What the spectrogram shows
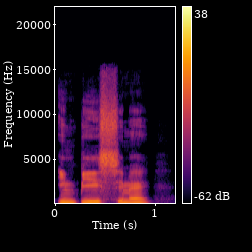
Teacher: she adds a glottal stop between the two letters i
